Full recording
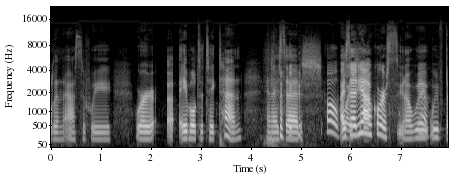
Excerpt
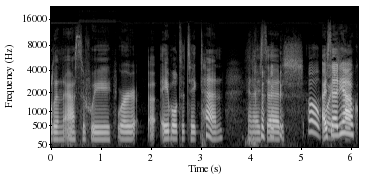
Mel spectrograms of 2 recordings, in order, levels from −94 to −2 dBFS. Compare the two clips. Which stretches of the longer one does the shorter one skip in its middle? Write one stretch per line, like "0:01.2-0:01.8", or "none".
0:01.3-0:01.6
